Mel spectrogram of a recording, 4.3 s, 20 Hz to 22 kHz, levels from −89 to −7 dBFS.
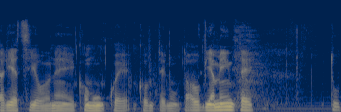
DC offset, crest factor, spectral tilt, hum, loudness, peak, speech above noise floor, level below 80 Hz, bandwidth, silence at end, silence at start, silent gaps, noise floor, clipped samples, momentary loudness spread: under 0.1%; 18 dB; -6.5 dB/octave; none; -41 LUFS; -22 dBFS; 26 dB; -60 dBFS; 11.5 kHz; 0 s; 0 s; none; -66 dBFS; under 0.1%; 12 LU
